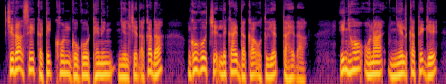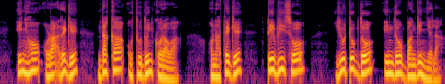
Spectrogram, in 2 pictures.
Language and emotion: Santali, neutral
